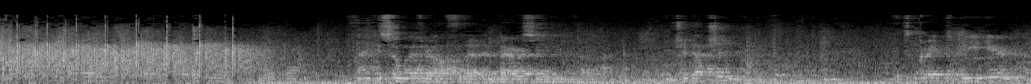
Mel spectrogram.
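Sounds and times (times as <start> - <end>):
audience applause welcoming a speaker at a teach-in: 0.0 - 3.0
speech: 3.6 - 8.1, 9.0 - 10.2.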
